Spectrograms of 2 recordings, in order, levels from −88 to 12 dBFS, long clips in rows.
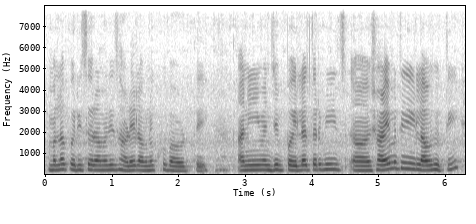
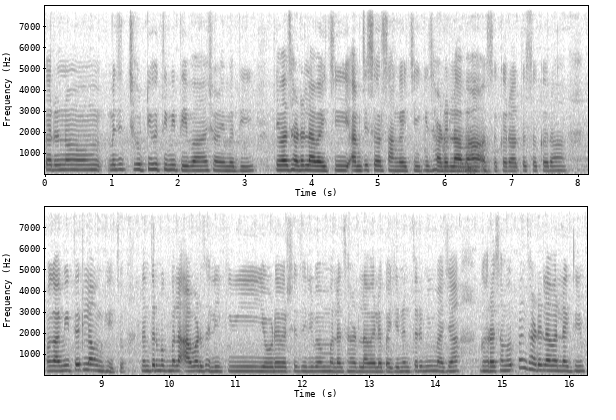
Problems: constant background noise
